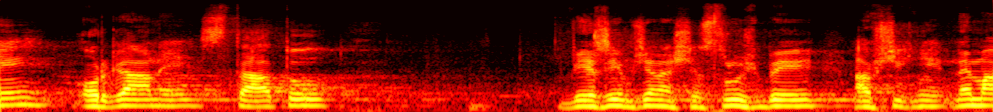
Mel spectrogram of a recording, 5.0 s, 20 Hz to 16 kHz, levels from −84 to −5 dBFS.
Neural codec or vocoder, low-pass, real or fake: vocoder, 44.1 kHz, 128 mel bands, Pupu-Vocoder; 14.4 kHz; fake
